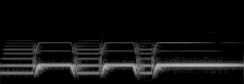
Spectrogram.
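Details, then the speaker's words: Minelab SD2200D metal detector repaired after a lightning strike, with a transistor and other parts replaced and no cancel coil fitted, tested by sweeping a screwdriver over the coil: steady tone with four quick warbles, then steady again; normal target response. "Yeah, she's all working. So, um yeah. Uh, don't let your detectors come in proximity to lightning."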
